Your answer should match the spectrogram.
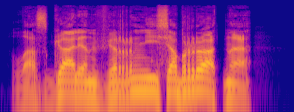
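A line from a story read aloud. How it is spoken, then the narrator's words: Muffled growl. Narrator (Russian): приглушенное рычание Кириуса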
